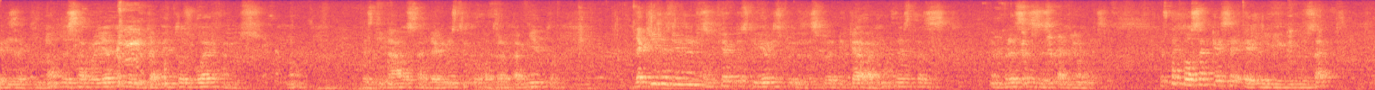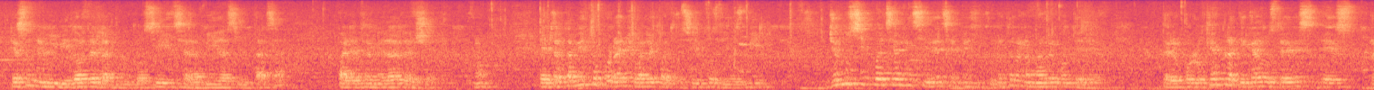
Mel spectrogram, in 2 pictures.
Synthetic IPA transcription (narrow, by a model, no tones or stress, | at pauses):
ðizeakino̞ðe̞saro̞ʝaɾd̪ome̞ðikament̪o̞zβwe̞ɾfanos | no̞ | ðe̞st̪inað̞o̞sald̪jaɣno̞st̪ikoʔat̪ɾat̪amjẽ̞nt̪o̞ | jakile̞zβjenenlo̞s̬e̞xemplo̞skeʝoleslesplat̪ikaβano̞ðest̪as | empɾe̞sase̞spaɲo̞las | e̞st̪ako̞sakeeseʔeliβiɣɣusa | keesuniniβiðo̞ɾðe̞lapuŋk̪osinsaamiðasint̪asa | paɾaleɱfe̞ɾme̞ðaðːelʃo̰t̪ | no̞ | e̞lt̪ɾat̪amje̞nt̪o̞po̞ɾaɲoβalekwat̪ɾosje̞nt̪o̞zðjezmil | ɟ͡ʝo̞no̞se̞kwalse̞alainsiðe̞nsjaenme̞xiko̞no̞t̪e̞ŋɡonamazremont̪eɾe | pe̞ɾo̞po̞ɾlo̞keamplat̪ikað̞oust̪e̞ðe̞se̞s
